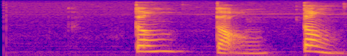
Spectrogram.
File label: "Deng", Chinese; Уроки фонетического блока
